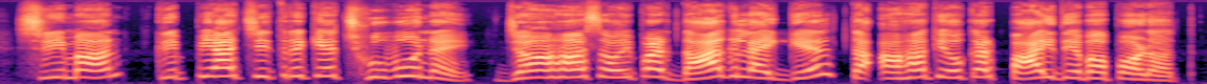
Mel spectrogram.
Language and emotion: Maithili, angry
